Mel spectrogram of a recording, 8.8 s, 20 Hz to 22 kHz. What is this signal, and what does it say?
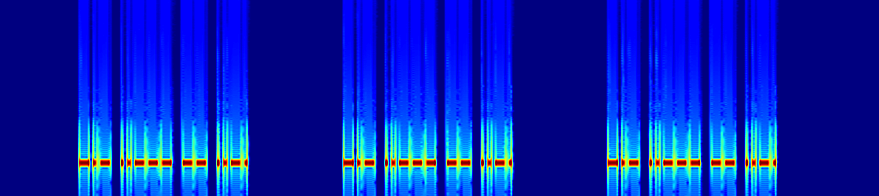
Morse code, heard as a keyed tone, about 34 wpm, 700 Hz. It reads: K2MF K2MF K2MF
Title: Easy Call Signs Repeated 3x - 35wpm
